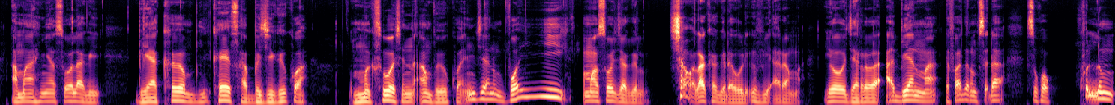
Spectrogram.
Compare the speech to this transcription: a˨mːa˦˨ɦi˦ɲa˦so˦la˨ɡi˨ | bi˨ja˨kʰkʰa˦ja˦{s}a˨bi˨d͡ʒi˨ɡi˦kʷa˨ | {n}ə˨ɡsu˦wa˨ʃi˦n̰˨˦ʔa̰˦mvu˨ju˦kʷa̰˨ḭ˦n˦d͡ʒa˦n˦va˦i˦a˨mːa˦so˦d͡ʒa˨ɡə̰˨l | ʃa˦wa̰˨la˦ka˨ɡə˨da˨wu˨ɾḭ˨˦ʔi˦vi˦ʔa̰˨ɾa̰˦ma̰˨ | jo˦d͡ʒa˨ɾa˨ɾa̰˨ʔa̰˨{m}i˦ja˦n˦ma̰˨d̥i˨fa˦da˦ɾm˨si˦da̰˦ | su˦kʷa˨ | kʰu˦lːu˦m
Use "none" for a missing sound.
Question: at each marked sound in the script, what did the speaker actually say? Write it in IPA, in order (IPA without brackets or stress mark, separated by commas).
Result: s, m, b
